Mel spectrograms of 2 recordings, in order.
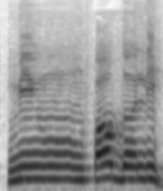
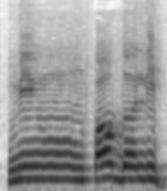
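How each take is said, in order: First: The consonant is released with an echoing bounce. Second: The consonant is released with an echoing bounce.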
